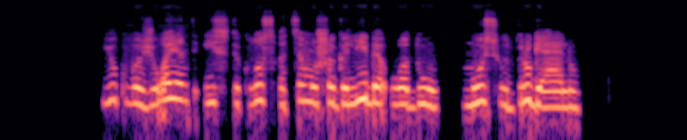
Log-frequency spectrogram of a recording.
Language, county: Lithuanian, Vilnius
